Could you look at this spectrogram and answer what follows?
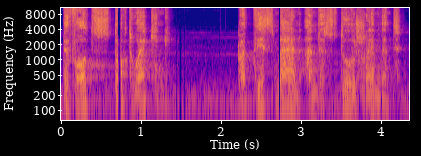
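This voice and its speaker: A man's voice: lowish voice, measured pace, bright, forceful tone, a little hiss or hum. An actor playing an earnest, thoughtful male alien scientist in a video game, explaining things a little hesitantly. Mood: hesitant, confiding. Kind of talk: video game dialogue acting. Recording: long reverb, music underneath.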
